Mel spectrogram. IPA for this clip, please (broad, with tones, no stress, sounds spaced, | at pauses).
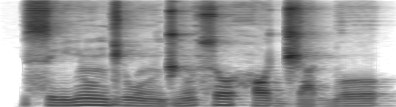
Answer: s i˧ j ũ˦ ɡ i˧ w ũ˨ d͡ʒ ũ˨˦ s o˦ h ɔ˧ d͡ʒ a˨ ɡ͡b o˧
